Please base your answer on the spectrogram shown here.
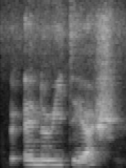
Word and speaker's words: Neith: J'espère que ça se prononce bien comme ça, N-E-I-T-H. Donc Neith, on va dire.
